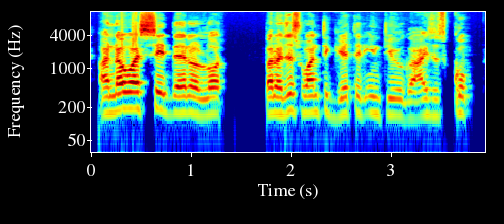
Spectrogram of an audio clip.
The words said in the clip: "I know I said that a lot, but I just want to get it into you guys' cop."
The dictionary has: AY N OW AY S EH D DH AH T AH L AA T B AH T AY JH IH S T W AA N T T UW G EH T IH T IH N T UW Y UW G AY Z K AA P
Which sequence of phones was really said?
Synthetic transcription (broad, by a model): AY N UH AY S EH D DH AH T AH L AA T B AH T AY JH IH S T W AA N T T UW G EH T IH T IH N T UW Y UW G AY S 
